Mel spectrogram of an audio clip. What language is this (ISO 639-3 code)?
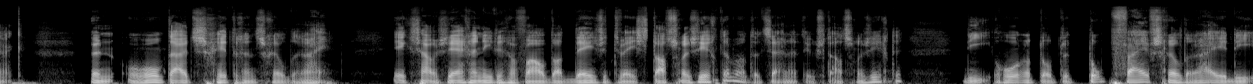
nld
